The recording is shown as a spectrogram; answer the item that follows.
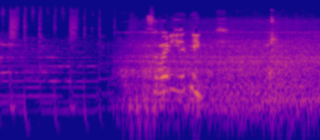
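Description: Background music fades out, and about a second and a half in it gives way to steady road and engine noise heard inside a moving van's cabin, with a few brief voice sounds.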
